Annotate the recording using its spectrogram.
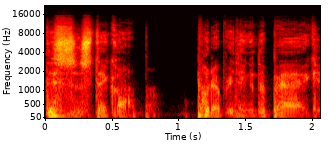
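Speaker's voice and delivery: extremely deep, bottomed-out voice, as low as it goes. Speaker shows how much lower their voice can go, in an extremely deep voice. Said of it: "if I really wanted it to go even lower".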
